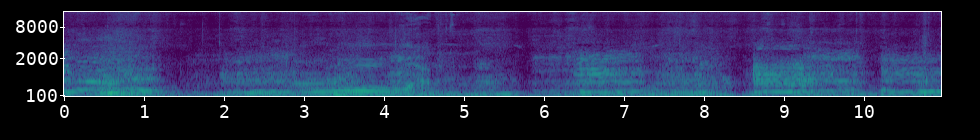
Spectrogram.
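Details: Weaning day for Nelore cattle on a farm as cows are gathered and driven: repeated drawn-out moos from several animals, in loud bursts separated by short lulls, over a constant low rumble.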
